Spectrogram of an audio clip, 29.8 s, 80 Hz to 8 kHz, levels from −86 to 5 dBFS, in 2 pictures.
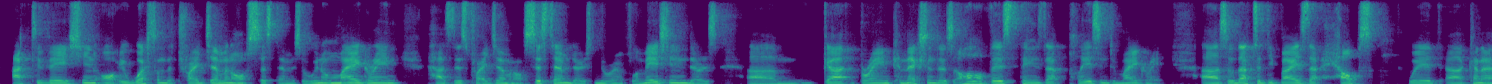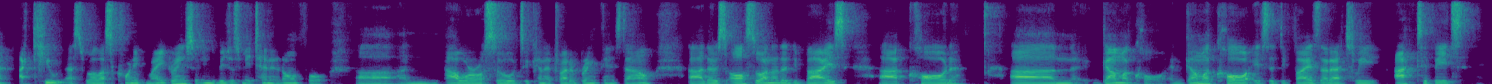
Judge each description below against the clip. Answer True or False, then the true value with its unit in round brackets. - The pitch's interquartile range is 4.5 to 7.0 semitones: False (3.5 semitones)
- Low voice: True (110 Hz)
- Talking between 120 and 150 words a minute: False (175 wpm)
